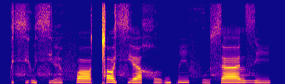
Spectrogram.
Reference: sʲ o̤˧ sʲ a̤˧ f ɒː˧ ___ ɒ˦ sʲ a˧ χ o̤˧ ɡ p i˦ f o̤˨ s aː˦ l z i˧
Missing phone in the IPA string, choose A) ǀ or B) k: A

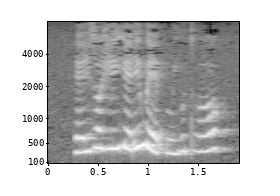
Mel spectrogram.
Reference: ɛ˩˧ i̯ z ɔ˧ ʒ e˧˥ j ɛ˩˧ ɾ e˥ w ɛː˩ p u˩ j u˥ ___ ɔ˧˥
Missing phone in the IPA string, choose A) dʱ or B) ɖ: A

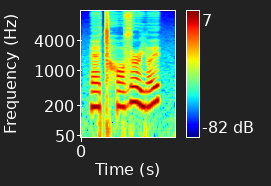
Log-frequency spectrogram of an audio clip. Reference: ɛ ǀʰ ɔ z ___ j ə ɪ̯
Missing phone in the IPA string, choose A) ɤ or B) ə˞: B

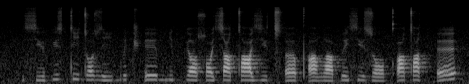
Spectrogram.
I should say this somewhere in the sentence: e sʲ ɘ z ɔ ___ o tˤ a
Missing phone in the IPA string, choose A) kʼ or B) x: A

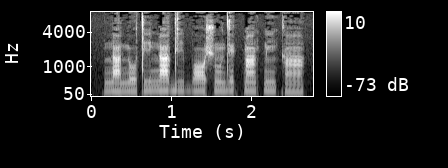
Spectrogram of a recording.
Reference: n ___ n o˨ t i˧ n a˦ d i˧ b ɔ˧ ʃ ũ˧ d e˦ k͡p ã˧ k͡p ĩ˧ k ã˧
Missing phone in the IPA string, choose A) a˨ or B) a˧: A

